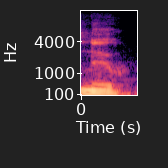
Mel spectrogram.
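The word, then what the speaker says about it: ν: it's this symbol is the frequency and it's pronounced new oh happy New Year everywhere I go I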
